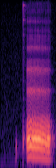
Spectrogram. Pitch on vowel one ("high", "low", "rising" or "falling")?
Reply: falling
